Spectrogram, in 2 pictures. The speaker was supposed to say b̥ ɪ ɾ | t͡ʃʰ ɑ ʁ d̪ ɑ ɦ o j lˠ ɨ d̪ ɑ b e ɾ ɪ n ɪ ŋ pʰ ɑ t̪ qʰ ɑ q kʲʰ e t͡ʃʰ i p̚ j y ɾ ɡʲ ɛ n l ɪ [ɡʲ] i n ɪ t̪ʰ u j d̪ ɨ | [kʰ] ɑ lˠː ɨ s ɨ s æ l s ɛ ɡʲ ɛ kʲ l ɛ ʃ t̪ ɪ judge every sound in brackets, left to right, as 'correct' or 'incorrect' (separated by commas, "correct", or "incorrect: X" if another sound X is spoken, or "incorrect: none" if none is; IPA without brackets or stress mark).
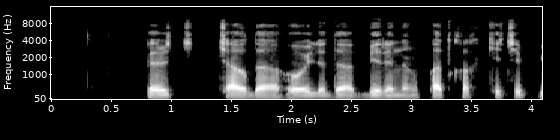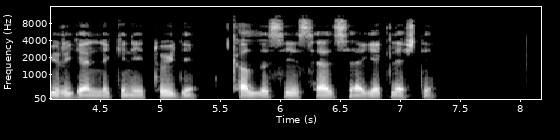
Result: incorrect: kʲ, correct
